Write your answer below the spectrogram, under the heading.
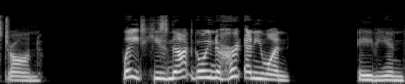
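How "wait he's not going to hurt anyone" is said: high, raised, pleading shout; urgent yell. Acted. Narrator shields Doctor Evans from the guns, urgent yell. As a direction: yell urgently to hold off attackers. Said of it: "I yelled as the group raced".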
